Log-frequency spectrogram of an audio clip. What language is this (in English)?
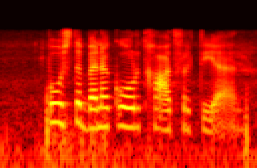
Afrikaans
